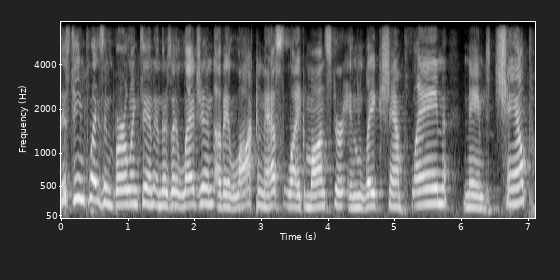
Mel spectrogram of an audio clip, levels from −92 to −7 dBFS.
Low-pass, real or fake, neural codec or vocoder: 7.2 kHz; real; none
